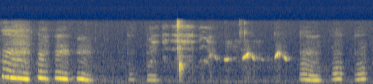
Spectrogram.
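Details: Adult woman with new tics during a tic attack: irregular bursts of short, falling-pitched vocal sounds, a sharp click and brief whistles; vocal tics, with profanity and lewd gestures.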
